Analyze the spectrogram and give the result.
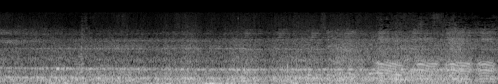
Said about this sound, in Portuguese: Vamos acelerar aqui, pegar o Overground, né? Que é uma linha de trem superfície, né? Pela superfície, que a gente vai atravessar até o sul de Londres, que é lá do outro lado da cidade.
